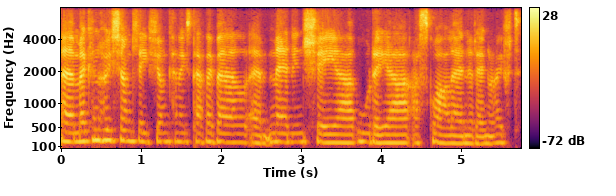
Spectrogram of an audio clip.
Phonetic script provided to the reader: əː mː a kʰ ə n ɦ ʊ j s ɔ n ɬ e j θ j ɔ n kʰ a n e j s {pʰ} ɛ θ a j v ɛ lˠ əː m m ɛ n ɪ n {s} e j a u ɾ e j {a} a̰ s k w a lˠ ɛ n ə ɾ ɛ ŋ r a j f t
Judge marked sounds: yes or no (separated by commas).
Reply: yes, no, yes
